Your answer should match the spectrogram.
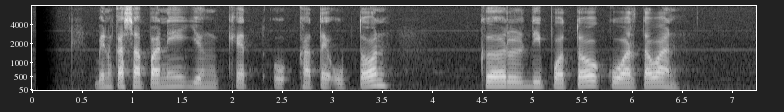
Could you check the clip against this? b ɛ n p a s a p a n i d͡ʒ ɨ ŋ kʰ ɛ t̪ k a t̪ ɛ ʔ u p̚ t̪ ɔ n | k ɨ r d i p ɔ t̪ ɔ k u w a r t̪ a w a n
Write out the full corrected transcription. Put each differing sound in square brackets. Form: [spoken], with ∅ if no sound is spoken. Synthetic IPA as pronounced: b ɛ n [k] a s a p a n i d͡ʒ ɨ ŋ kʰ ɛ t̪ k a t̪ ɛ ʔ u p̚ t̪ ɔ n | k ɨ r d i p ɔ t̪ ɔ k u w a r t̪ a w a n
